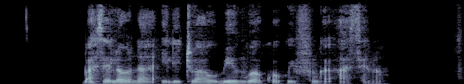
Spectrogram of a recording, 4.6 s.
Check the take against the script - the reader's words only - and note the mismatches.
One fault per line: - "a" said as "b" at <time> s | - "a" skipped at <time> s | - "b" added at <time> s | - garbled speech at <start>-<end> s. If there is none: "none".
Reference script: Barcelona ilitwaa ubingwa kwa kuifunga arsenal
none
